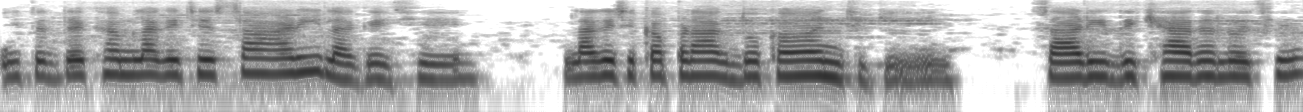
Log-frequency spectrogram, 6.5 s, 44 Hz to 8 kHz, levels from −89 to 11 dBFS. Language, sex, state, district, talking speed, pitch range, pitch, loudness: Angika, female, Bihar, Purnia, 175 wpm, 220-245 Hz, 235 Hz, -16 LUFS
